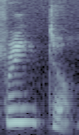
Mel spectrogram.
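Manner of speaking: "Freedom" with free high and loud; first-syllable stress. Shown as a demonstration. Teacher demonstrating the rule, free stressed in "freedom". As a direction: punch free, drop away on डम in "freedom". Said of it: "इस syllable में first syllable को trust किया है".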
